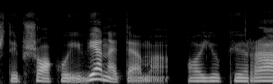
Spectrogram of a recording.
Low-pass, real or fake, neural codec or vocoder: 14.4 kHz; real; none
